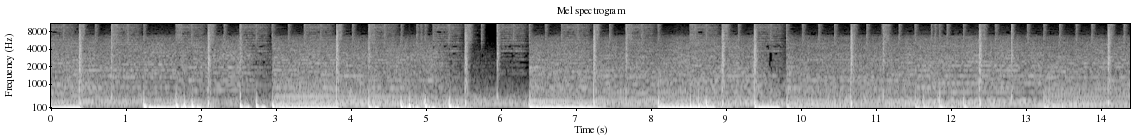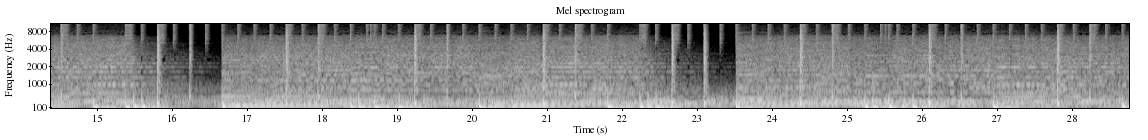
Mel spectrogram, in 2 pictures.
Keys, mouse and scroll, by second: 0.7-1.2 drag, 3.2-4.3 drag, 4.5 g, 6.0 g, 10.5 click, 11.5-14.5 drag, 15.6 click, 18.0 g, 19.6-22.0 drag, 22.0 KP_0, 24.1 g, 26.7 click.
